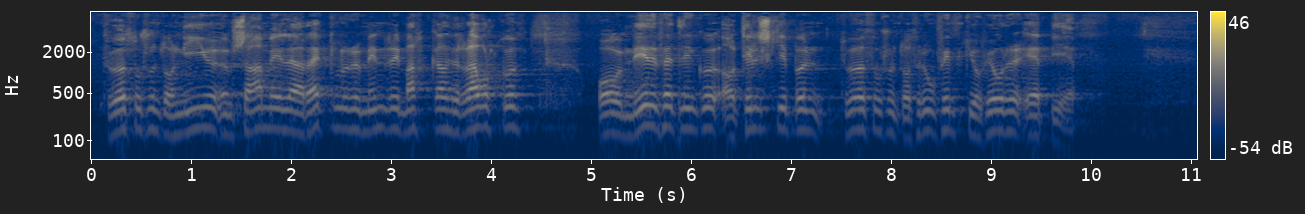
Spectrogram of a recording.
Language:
Icelandic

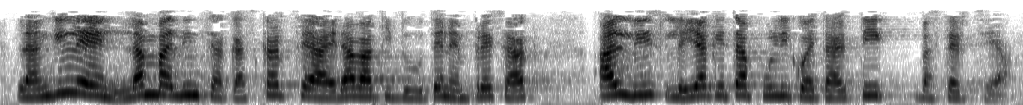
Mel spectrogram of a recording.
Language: Basque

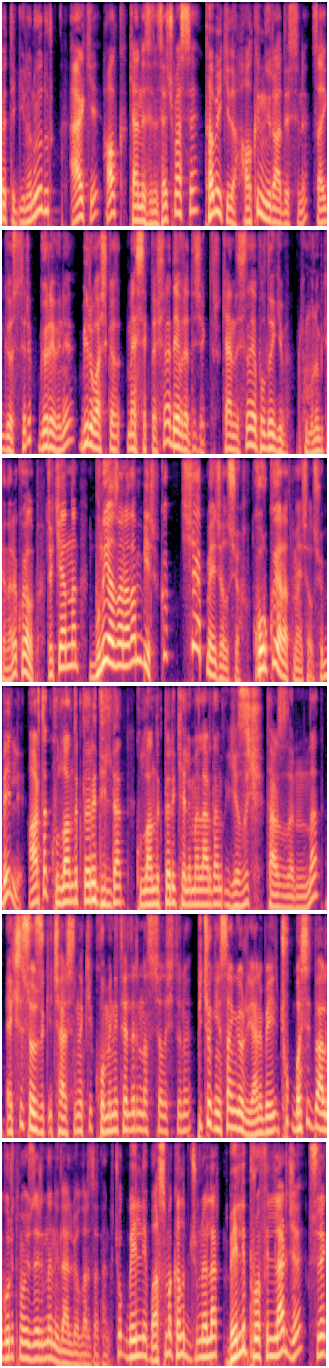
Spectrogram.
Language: Turkish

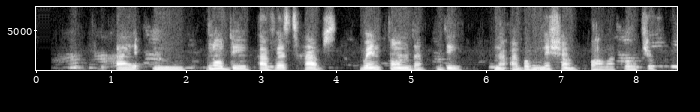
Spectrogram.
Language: Nigerian Pidgin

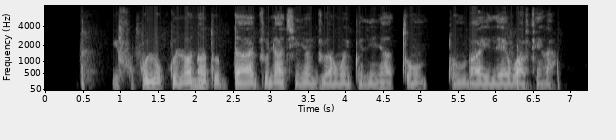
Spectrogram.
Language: Yoruba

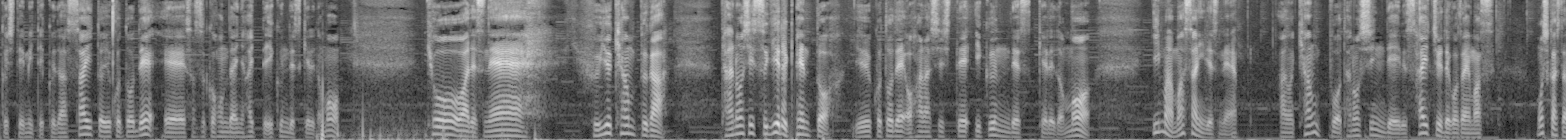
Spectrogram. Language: Japanese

